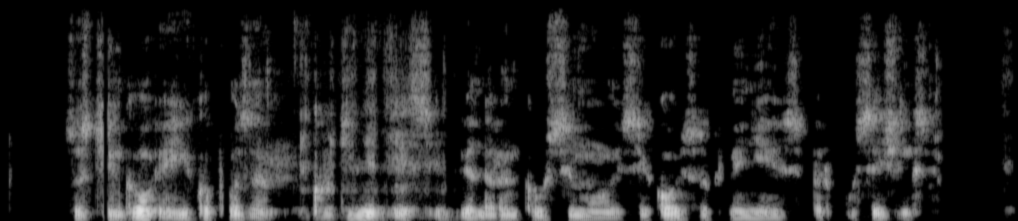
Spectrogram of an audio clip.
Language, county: Lithuanian, Utena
